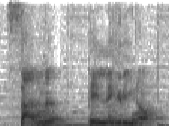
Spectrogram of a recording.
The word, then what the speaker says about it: San Pellegrino: But we pronounce it San Pellegrino.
